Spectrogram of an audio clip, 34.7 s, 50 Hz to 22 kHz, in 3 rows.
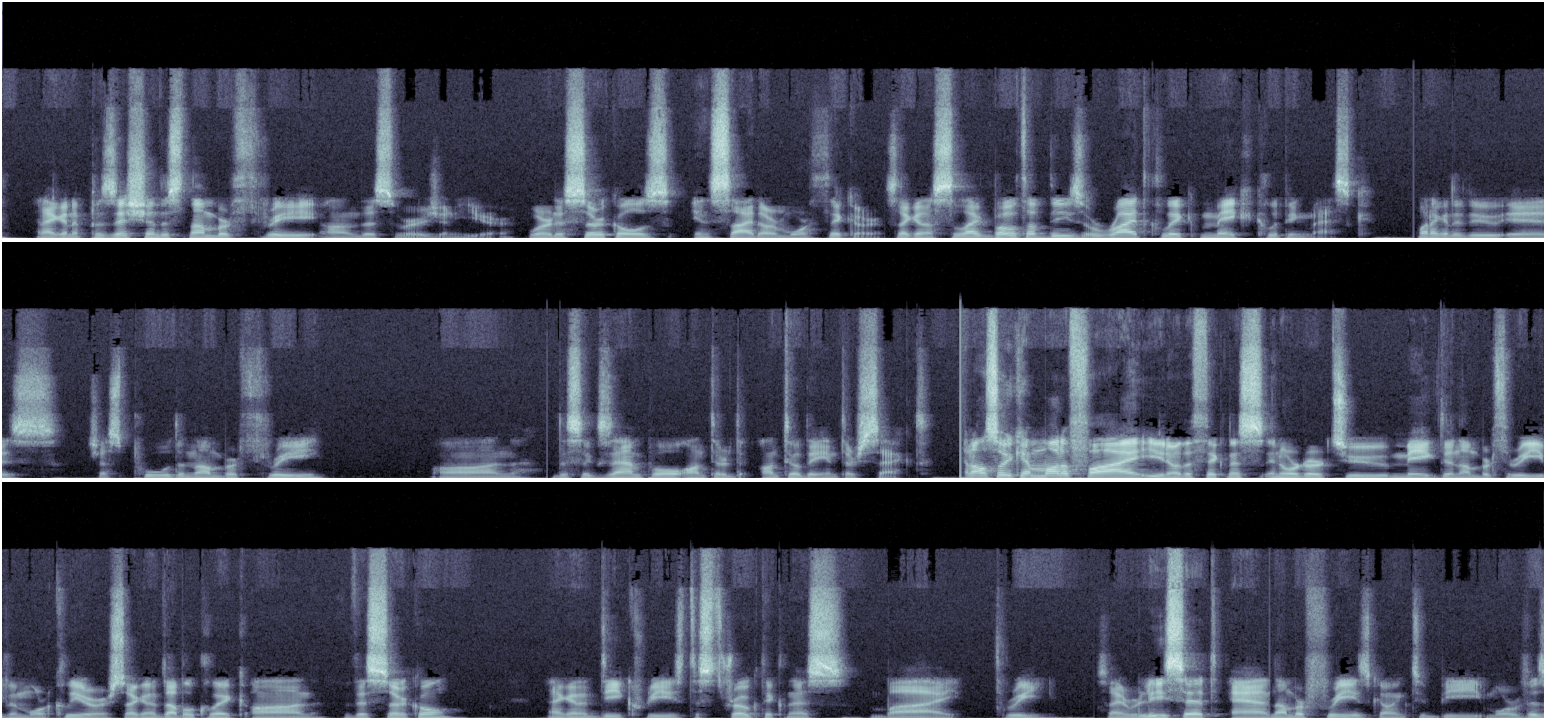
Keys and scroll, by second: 10.0 space, 33.8 space.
